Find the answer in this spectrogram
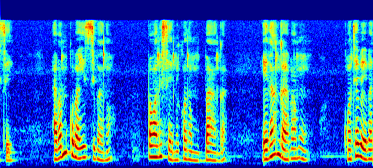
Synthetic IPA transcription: se | aβamukuβajiziβano̞ | βawanise̞ːmiko̞no̞mubːaːŋɡa | e̞ɾaŋɡaːβamu | kunte̞βe̞ːβa

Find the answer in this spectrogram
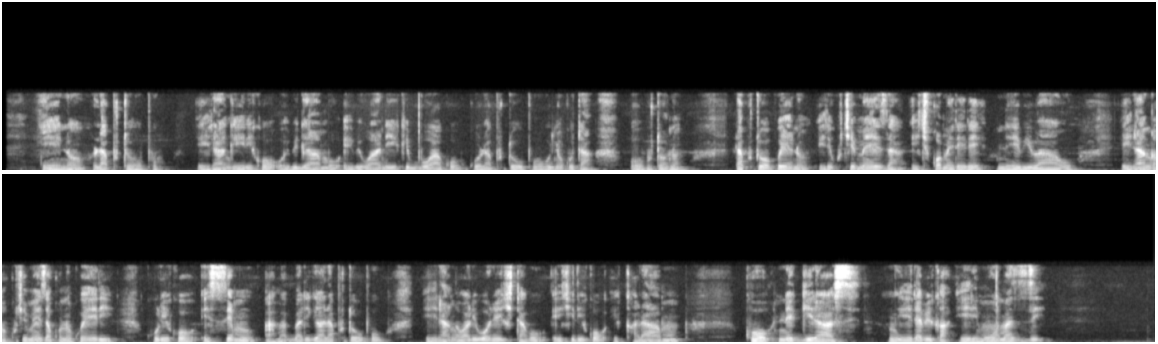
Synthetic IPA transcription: e̞no̞lapu̥to̞ːpʰu | e̞ɾaŋɡe̞ːɾikʰo̞ʔeβiɡaːmbo̞ʔe̞βiwaːndiːkibwaːko̞kulapu̥to̞ːpuβuɲokuta | oβuto̞no̞ | lapu̥to̞ːpue̞ːno̞e̞ɾiku̥ceme̞zae̞ci̥ko̞me̞ɾe̞ɾe̞ne̞ːβiβaːwo̞ | e̞ɾaŋɡaku̥ceme̞zakuno̞kwe̞ːɾikulikʰo̞e̞sːimuamabːaliɡalapu̥to̞ːpʰo | e̞ɾaŋɡawaliwo̞ne̞ːci̥taβo̞e̞ciɾiko̞e̞kʰːalaːmu | kʰo̞ne̞ɡːiɾasi̥ | ŋɡe̞ːɾaβikae̞ɾimuamazːi

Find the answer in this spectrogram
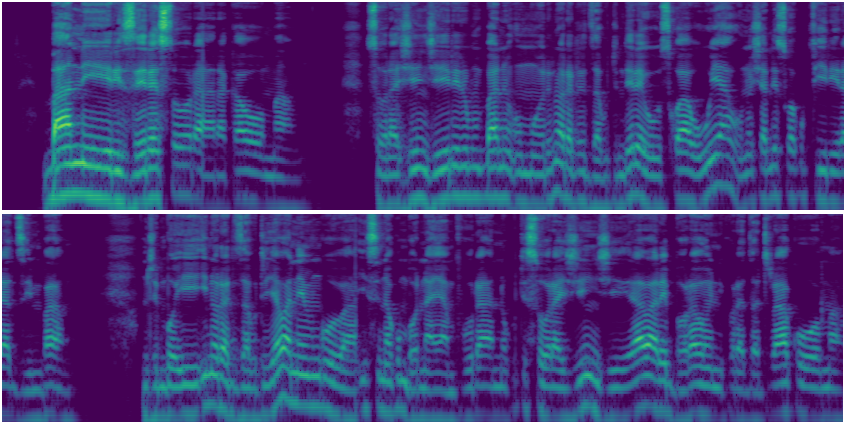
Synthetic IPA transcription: ɓaniɾize̞ɾe̞so̞ɾaɾakao̞ːma | so̞ɾaʒind͡ʒiɾirimuɓaniumuɾino̞ɾatid͡zakutindeɾe̞ɦuswaɦujaɦuno̞ʃandiswakup͡fiɾiɾad͡ziːmba | nʐimbo̞ijiːno̞ɾatid͡zakutijawane̞ŋɡuʋaisinakumbo̞najaɱvuɾano̞kutiso̞ɾaʒind͡ʒiraʋaɾe̞bʱoɾaonikuɾatid͡zakutiraːkuoːma

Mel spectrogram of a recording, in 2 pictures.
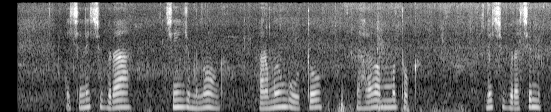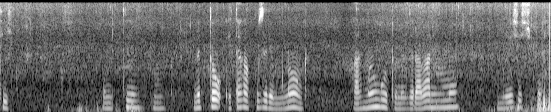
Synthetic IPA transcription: ecine̞ciβiɾaciːɲɟimuno̞ːŋɡḁ | haɾimwe̞ːŋɡuːto̞naɦaɾaβamumoto̞kḁ | ne̞ciβiɾacemiti | emiti | mito̞ʔetakakuziɾemuno̞ːŋɡa | haɾimweːŋɡuːto̞niziɾaβanimu | omuɾijececiβiɾa

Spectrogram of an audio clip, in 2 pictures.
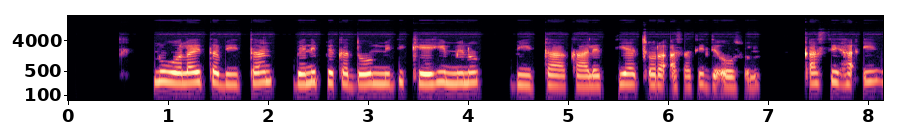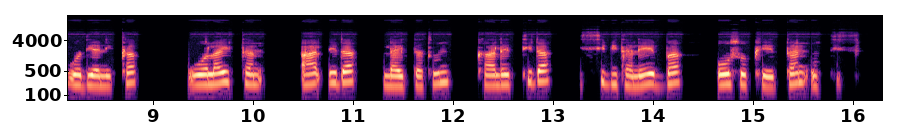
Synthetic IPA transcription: nʊwɔlɐjt̪ːɐbiːt̪ːan | bɛnɪpːɛkːɐd̪o̞ːmːɪd̪ɪkʰe̞ːɦɪmɪnɔ | biːt̪ːaːkaːlɛt̪ːɪjɐt͡ʃʼɔɾɐʔɐsɐt̪ɪd̪ɛʔo̞ːsɔnɐ | kʼɐsːɪɦɐʔɪwɔd̪ɪjɐnɪkːɐ | wɔlɐjt̪ːɐn | ʔaːʔːɪd̪ɐ | lɐjt̪ːɐt̪ʊn | kʰaːlɛt̪ːɪd̪ɐ | ɪsːɪbɪt̪ɐne̞ːbɐ | o̞ːsɔkʰe̞ːt̪ːɐnʊt̪ʰːɪs

